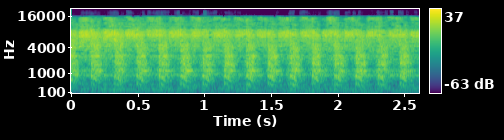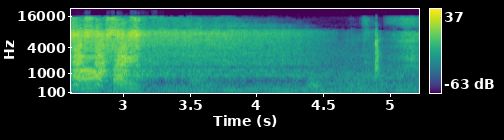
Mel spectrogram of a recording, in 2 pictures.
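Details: Hyundai H100 CRDi diesel with low power, now not starting, fuel return removed for injector check: even cranking pulses about three a second for three seconds, dies without catching; busted injector causing hard starting.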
